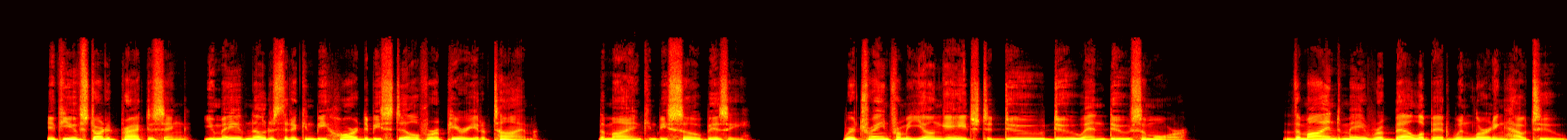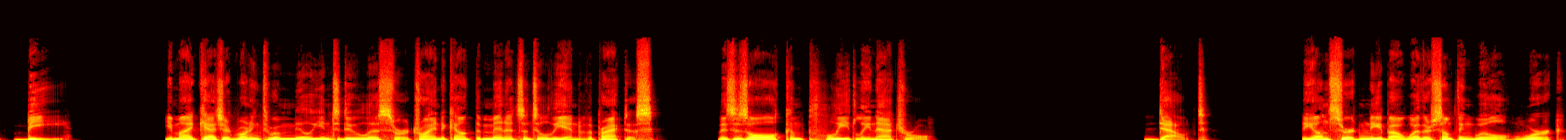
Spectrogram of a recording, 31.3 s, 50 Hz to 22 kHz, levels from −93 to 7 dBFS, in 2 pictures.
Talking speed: 165 wpm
